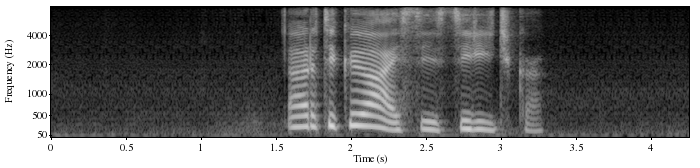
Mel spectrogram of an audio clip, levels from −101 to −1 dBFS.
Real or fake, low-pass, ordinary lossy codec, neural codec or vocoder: fake; none; none; codec, 16 kHz, 0.9 kbps, LongCat-Audio-Codec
